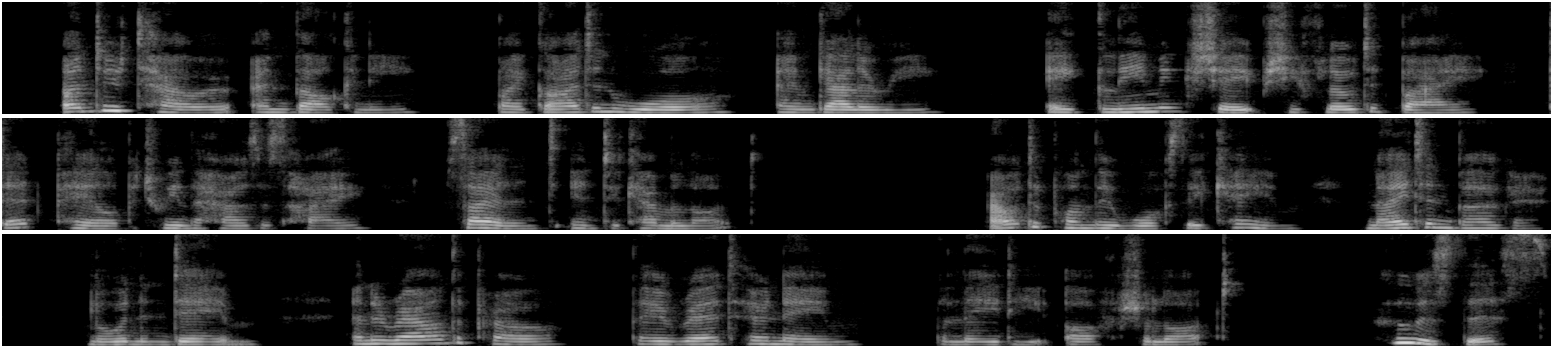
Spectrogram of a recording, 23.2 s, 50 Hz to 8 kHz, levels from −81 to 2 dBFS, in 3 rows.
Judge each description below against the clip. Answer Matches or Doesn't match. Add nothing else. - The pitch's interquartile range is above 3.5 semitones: Doesn't match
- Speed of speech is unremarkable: Doesn't match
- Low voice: Doesn't match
